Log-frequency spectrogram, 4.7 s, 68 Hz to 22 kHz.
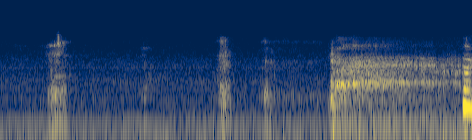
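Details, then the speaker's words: Hiccups during a breath-holding and eyebrow-pressing remedy done with a sibling's help: four short, sharp catches of breath about a second apart, then louder noise. "That was actually more than 30 seconds. Okay. I am hiccup free. So that's how you get rid of the hiccups."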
